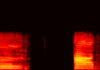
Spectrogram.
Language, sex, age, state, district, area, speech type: Sindhi, female, 18-30, Rajasthan, Ajmer, urban, conversation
